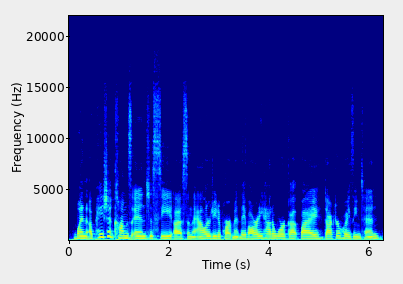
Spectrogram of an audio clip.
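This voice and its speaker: A woman's voice: medium pitch, fairly even intonation, a little fast, darkish tone. A woman who runs an allergy department, explaining methodically as a guest in a radio studio. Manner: clear, methodical, lists things step by step.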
